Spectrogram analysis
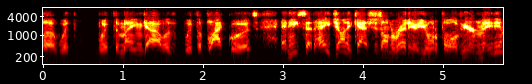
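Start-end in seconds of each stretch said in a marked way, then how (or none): none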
